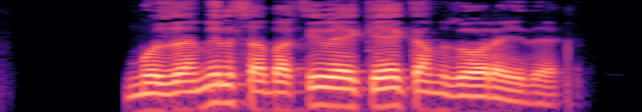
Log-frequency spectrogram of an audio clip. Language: Phalura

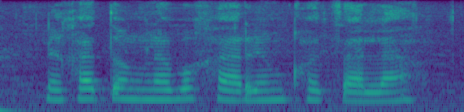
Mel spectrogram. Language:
Tswana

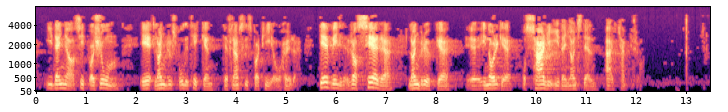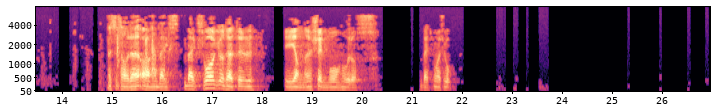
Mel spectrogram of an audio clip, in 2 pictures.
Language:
Norwegian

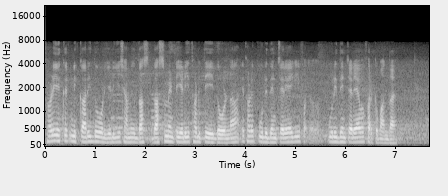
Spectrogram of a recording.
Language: Dogri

